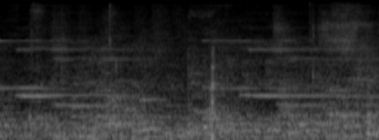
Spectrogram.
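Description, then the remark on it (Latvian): A parliament voting bell, rung to call a vote on changes to the agenda, rings steadily for several seconds, a sustained metallic tone with bright overtones, over a low murmur of background noise and a single sharp click partway through. “Deputāti iebilst, līdz ar to ir vajadzīgs balsojums. Lūdzu zvanu.”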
